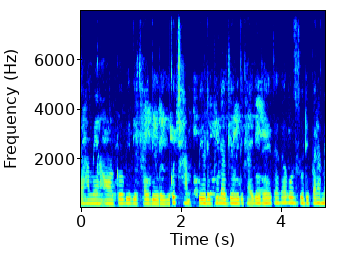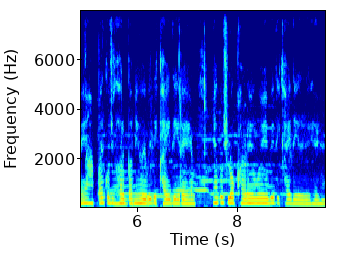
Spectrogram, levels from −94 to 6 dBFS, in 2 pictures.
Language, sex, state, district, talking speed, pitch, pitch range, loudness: Hindi, female, Chhattisgarh, Raigarh, 240 wpm, 190 Hz, 180-200 Hz, -30 LUFS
